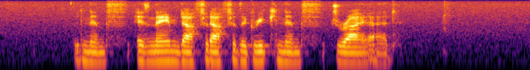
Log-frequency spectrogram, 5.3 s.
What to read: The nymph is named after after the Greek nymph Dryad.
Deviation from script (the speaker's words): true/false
false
